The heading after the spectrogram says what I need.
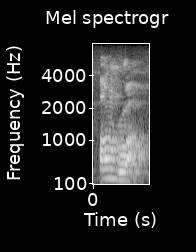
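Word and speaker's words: un roi: And let us see how the thing is being pronounced. Here we have onduat. Onduat. That is talking about finger. Then here we have onrua.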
